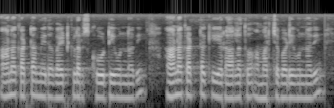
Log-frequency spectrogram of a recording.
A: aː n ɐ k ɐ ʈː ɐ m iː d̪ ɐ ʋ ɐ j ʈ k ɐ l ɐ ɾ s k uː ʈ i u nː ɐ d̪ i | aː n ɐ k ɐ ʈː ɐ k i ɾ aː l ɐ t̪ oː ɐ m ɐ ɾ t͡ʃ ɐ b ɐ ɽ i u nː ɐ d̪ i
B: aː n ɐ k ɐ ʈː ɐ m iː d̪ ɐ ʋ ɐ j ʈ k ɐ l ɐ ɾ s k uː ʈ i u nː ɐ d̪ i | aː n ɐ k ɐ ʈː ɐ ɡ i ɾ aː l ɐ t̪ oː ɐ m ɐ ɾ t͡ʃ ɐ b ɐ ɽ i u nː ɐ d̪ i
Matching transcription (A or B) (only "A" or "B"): A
